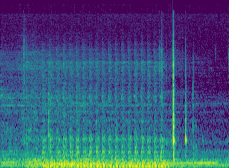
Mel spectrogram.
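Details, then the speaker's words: Toyota Corolla with anti-theft kill switch timer that shut the engine off: starter cranks steadily about four beats a second, engine never fires; crank no start, ignition cut until reset switch pressed. "Does it on? So for me to start again, I will have to press the reset switch for it to start."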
